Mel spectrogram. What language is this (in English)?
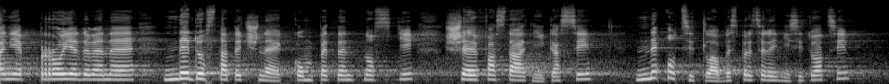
Czech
